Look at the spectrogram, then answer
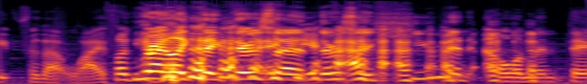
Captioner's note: laughs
